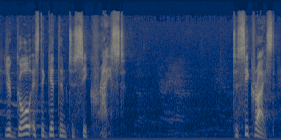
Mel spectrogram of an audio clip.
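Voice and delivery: soft whispered emphasis; quiet breathy stress. Acted. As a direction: whisper the key point. Sermon point whispered.

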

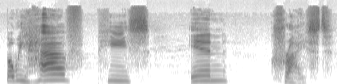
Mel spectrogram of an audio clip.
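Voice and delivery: soft, spaced-out words with pauses; hushed reassurance. Real, not acted. Preacher offers peace after the cries for help, hushed. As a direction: let it settle gently, word by word. Calm answer after the shouting.

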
